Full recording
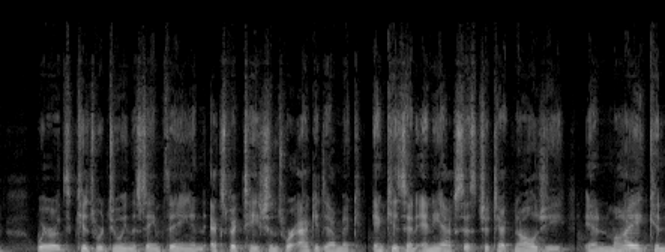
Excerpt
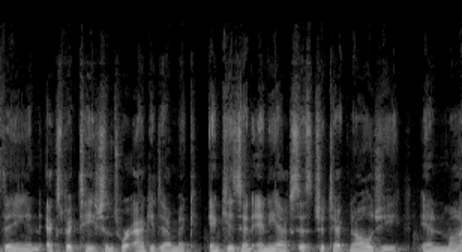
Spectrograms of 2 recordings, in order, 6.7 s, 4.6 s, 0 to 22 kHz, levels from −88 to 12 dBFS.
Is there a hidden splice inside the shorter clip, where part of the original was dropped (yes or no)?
no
